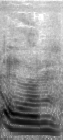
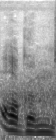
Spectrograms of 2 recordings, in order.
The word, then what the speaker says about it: Ogham: well 8 feet deep, and it holds the Ogham or Ogham Stone.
